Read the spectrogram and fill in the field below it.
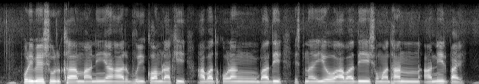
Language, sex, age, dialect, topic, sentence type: Bengali, male, <18, Rajbangshi, agriculture, statement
